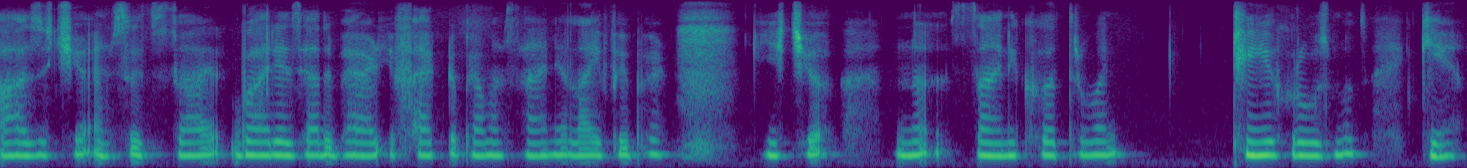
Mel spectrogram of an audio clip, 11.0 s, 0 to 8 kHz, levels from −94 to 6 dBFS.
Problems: constant background noise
